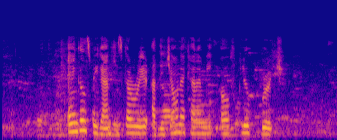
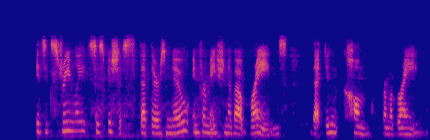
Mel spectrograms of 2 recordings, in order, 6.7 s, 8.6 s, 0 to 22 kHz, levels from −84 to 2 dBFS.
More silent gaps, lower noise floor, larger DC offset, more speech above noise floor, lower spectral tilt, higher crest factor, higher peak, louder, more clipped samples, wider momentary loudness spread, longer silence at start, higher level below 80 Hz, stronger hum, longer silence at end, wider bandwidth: neither; second, -44 dBFS vs -84 dBFS; neither; second, 26 dB vs 52 dB; first, -6.5 dB/octave vs -1 dB/octave; about the same, 18 dB vs 22 dB; first, -2 dBFS vs -10 dBFS; first, -18 LUFS vs -30 LUFS; neither; first, 18 LU vs 12 LU; second, 0.05 s vs 0.7 s; first, -54 dBFS vs -82 dBFS; neither; about the same, 0.25 s vs 0.25 s; about the same, 7.8 kHz vs 8.2 kHz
